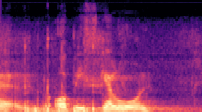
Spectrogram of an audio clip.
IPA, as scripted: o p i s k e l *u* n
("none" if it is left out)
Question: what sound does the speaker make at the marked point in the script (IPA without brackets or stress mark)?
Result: uː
